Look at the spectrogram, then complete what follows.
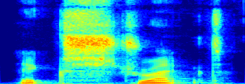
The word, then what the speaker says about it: extract: ending here bouncing extract you stress the second syllable here extract can be used as a verb or a noun but as is often the case with English words we tend to stress the second syllable in a verb when we use this word as a noun we say extract extract so if it's a noun you tend to stress the first syllable in this lecture I'll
